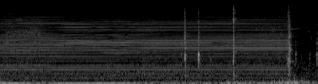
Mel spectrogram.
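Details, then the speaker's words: Bell & Howell 652 16mm film projector powered for the first time after being trash-picked; thin electrical hum and buzz without a strong spin, motor not getting enough power, owner suspects a capacitor; belt found twisted; weak motor hum. "But it sounds like the motor is not quite there. So what could be wrong?"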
